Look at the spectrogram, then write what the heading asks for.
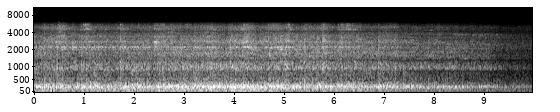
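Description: Freight train of covered hopper cars rolling past: a steady rumble of wagons and wheels on the rails, dying away over the last few seconds.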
